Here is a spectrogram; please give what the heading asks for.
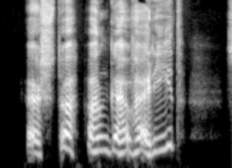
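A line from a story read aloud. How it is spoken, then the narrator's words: Asking mid-sob. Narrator (Russian): спросил Игорь, прервав рыдание на середине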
